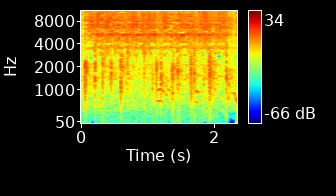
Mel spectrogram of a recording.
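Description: Scattered applause from a crowd of listeners, with many irregular claps and voices mixed in.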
